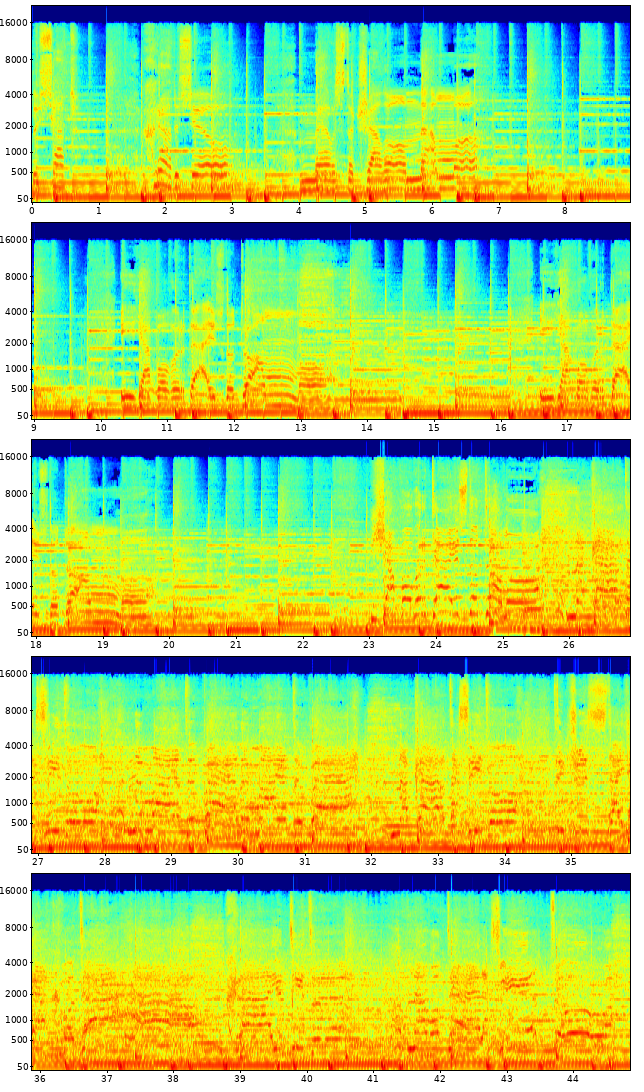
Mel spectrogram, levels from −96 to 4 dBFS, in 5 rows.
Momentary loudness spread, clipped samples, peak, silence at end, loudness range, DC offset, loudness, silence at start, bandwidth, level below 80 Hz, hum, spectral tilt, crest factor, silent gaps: 7 LU; under 0.1%; 0 dBFS; 0 s; 5 LU; under 0.1%; -11 LUFS; 0 s; 16.5 kHz; -18 dBFS; none; -4 dB/octave; 10 dB; none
